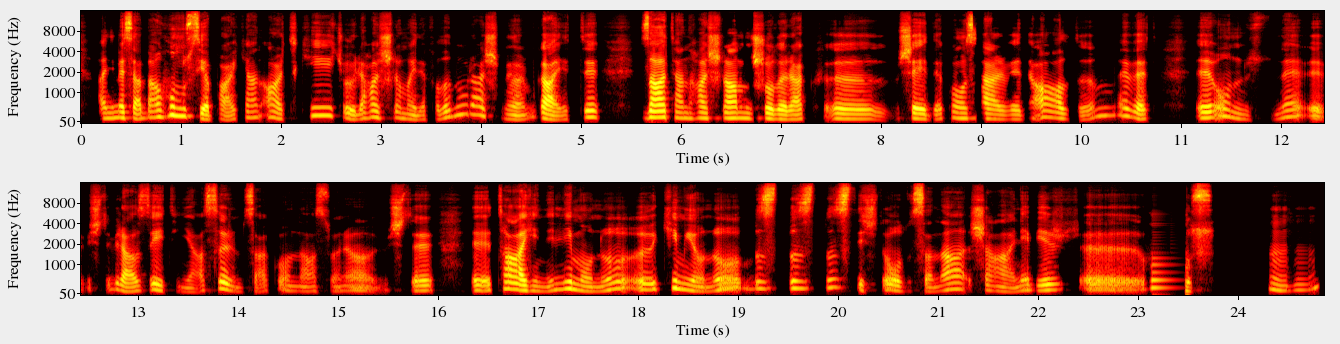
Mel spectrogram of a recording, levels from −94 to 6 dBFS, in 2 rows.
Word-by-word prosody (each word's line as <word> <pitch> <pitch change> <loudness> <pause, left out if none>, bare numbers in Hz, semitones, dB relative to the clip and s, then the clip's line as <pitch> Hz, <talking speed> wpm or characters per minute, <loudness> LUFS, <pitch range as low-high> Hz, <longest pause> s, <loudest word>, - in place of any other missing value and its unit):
hani, 170 +1 -6
mesela 185 -4 +5
ben 195 - -1
humus 240 +2 +6
yaparken 150 +10 -1
artık 160 -1 -5
hiç 260 0 -4
öyle 145 +2 -2
haşlamayla 175 -8 -4
falan 190 - -6
uğraşmıyorum. 245 - -5
Gayet 130 -2 +4
de 210 0 +2 0.4
zaten 200 -3 +7
haşlanmış 175 0 +2
olarak, 150 -2 +3 0.3
eee, 155 -2 +1 0.3
şeyde, 155 -3 +3
konserve 165 -5 0
de 135 - -14
aldım. 195 - -4
Evet, 195 -12 0 0.5
eee, 185 +1 +3
onun 200 - -5
üstüne, 195 - -11
e, - - -5
işte, 190 - -11
biraz 155 -4 -1
zeytinyağı, 160 -7 -5
sarımsak, 165 - -1
ondan 145 -2 -13
sonra, 150 +2 -11
işte, 165 -2 -3 0.4
eee, 165 -1 0
tahini, 170 -6 +2
limonu, 180 - -3
eee, 195 - -2
kimyonu, 175 - -2
bızt 225 +1 +3
bızt 230 0 +1
bızt, 265 +1 +4
işte, 185 - -7
oldu 160 -4 -1
sana 170 +10 +1
şahane 160 +1 -5
bir, 180 +3 -4
eee, 470 -2 -5
humus. 250 0 +3 0.6
Hı 195 - -7
hı. 175 +2 -12
175 Hz, 120 wpm, -23 LUFS, 150-210 Hz, 0.6 s, zaten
